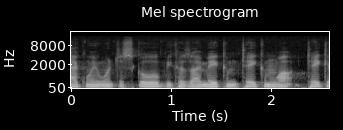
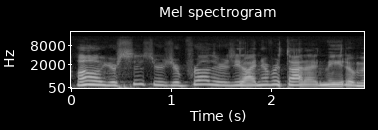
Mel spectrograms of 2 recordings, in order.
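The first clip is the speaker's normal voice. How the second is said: high, soft teary voice, a little hurried; mock the sobbing friend lightly; imitating a crying neighbor; 9 semitones higher, 3 dB quieter than usual. Neighbor Butch tearing up about meeting the siblings, high soft teary voice. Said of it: "he starts crying".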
